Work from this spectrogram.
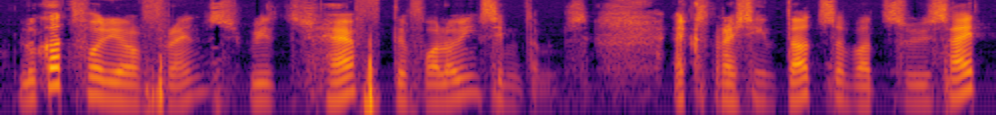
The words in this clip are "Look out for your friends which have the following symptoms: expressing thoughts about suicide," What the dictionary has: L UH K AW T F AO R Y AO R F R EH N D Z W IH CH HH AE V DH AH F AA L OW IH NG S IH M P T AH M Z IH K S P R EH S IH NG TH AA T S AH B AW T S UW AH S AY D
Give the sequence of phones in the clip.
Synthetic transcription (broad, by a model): L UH K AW T F AO R Y AO R F R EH N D S W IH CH HH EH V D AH F AA L OW IH NG S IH M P T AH M S IH K S P R EH S IH NG T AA T S AH B AW T S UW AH S AY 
